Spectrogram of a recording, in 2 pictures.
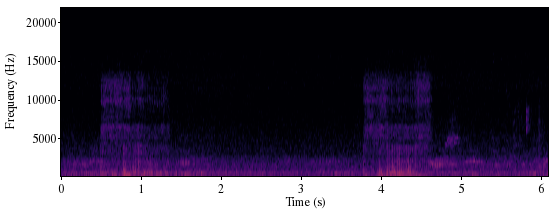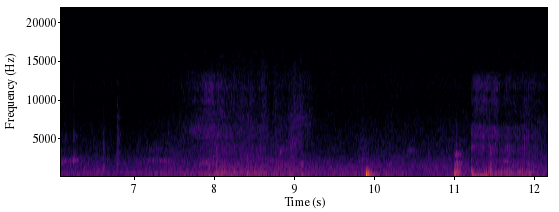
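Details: Pug snoring very loudly, possibly nearly awake: soft, wheezy, snorting snores about every 4 seconds in a quiet room, with a couple of snorts.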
